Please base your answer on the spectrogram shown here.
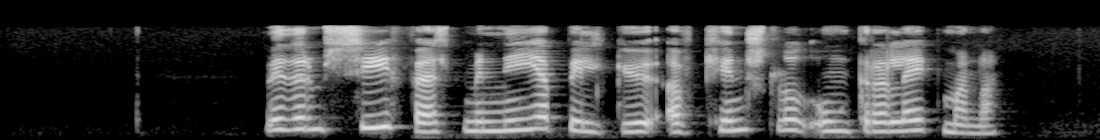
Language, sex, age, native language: Icelandic, female, 40-49, Icelandic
